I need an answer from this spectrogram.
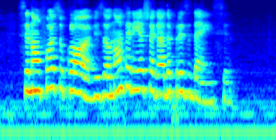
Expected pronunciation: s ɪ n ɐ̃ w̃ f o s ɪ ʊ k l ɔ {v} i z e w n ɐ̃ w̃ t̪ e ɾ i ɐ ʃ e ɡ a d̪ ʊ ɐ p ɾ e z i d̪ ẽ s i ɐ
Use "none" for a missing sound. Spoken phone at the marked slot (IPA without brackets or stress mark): v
